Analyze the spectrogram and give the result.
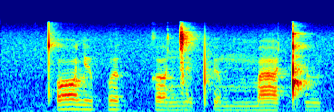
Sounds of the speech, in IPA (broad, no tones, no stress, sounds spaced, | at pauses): tʼ ɔ l ɪ p ə kː ʌ ŋ͡ǀ ɪ pʼ ɘ mː a ǃʼ ɯ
